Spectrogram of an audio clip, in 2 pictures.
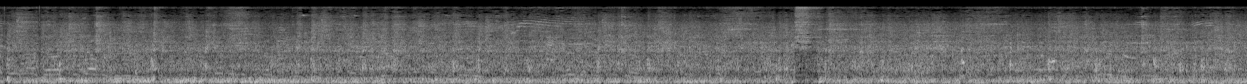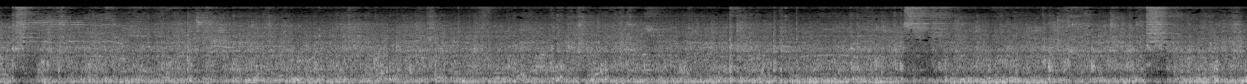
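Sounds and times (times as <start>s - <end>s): train wheels rumbling and rattling: 0.0s - 24.9s
faint high wheel squeal: 4.6s - 6.0s, 12.0s - 13.8s.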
